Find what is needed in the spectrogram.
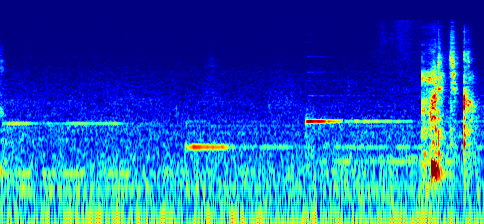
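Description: Soft film-score music: a few sustained, pure single notes sounding one after another, with a short burst of voice near the end.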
